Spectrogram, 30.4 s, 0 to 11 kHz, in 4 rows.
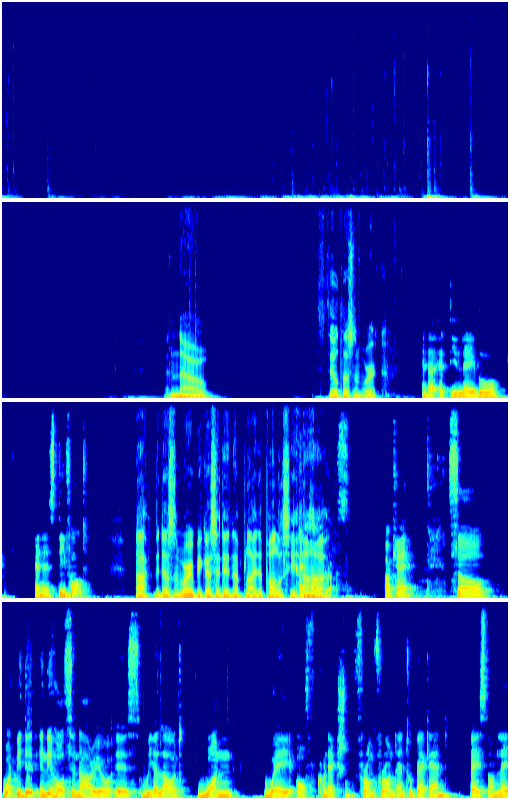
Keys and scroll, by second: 0.0-6.9 typing, 0.6 Return, 6.9 Return, 9.3 Up, 9.5 Up, 10.3 Return, 20.7-30.3 typing.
